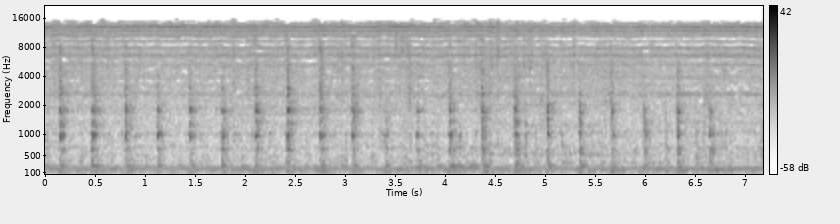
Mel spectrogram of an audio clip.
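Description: Steady mechanical hum with a regular clicking, about four clicks a second.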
